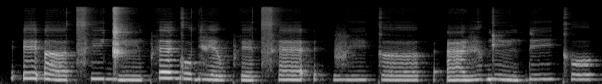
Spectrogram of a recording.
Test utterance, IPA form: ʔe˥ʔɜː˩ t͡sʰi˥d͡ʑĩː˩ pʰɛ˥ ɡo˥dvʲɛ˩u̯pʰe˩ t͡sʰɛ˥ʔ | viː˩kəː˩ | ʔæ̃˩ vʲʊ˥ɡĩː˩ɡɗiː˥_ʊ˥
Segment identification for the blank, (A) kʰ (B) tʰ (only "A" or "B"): A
